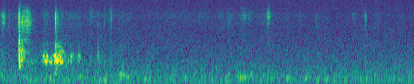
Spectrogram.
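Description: A few faint scratchy rustles from hands handling strands of wool yarn in the first second, then near silence.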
